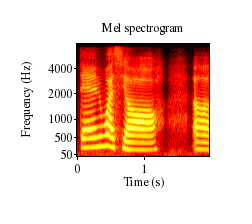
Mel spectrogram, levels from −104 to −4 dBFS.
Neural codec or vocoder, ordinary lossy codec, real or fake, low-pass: codec, 16 kHz in and 24 kHz out, 0.9 kbps, LongCat-Audio-Codec, fine tuned four codebook decoder; none; fake; 7.2 kHz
